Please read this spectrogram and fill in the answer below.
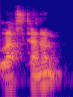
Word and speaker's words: lieutenant: French if I mean we pronounce it leftenant but it's spelled Lieutenant oh getting into our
